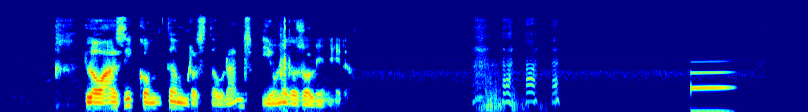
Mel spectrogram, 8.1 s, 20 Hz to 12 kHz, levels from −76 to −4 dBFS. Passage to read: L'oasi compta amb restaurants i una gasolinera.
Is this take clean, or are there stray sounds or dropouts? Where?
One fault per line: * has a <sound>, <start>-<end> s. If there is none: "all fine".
* has a laugh, 4.7-5.6 s
* has a chirp, 6.9-7.4 s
